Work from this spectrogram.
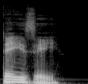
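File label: "daisy", American English; gcompris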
